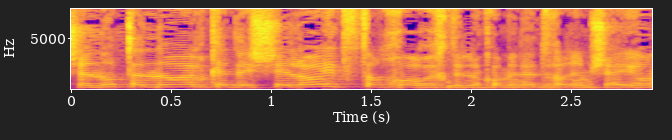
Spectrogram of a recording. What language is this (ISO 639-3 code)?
heb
